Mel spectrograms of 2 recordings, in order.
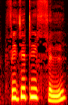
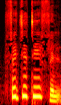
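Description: First: "fidgety" said fij-i-tee, higher; correct pronunciation. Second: "fidgety Phil" with a hard g, fidgeti; "fidgety" said fid-get-ty, the wrong way; wrong pronunciation. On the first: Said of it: "We read it as". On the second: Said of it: "we don't read it as fidgety Phil". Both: Shown as a demonstration.

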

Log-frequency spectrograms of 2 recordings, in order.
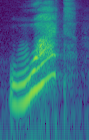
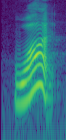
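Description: First: High, rising, incredulous what; dismayed. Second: Quick, raised, louder question; eager. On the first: Miser hears he must work first, dismayed. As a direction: cry it in disbelief. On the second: Miser wants to earn his pies, eager. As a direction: pounce on it eagerly. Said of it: "asked Mister Miser eagerly". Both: A narrator's reading.

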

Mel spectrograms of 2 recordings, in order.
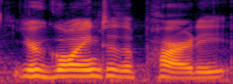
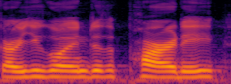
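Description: First: "You're going to the party" with a falling statement tune; statement intonation. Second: Rising question tune on "Are you going to the party?"; question intonation. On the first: Teaching translators, a falling statement tune. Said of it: "It's just the emphasis, the tonality". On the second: Teaching translators, a rising question tune. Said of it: "if you say something like". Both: Shown as a demonstration.

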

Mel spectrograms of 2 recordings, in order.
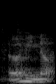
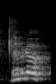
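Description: First: Softer "let me know" at usual pitch; video sign-off. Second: Very high, sing-out "let me know"; video sign-off. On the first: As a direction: drop it back down, much quieter. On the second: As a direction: pitch it way up like signing off a video. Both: Real, not acted. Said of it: "talking like it's the end".

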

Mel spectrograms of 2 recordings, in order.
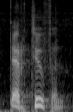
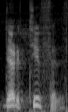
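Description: First: Angry curse. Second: Higher, startled German oath; startled curse. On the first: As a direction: hit it again as a threat. (imprecazione ripetuta, minacciosa) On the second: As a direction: blurt it out in shock, pitched up. (imprecazione sorpresa, più acuta) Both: A narrator's reading.

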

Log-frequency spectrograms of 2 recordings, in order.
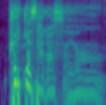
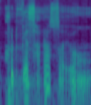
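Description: First: Said in the usual way. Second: A soft, breathless whisper repeating "그렇게 살았어요"; a resigned, whispered "그렇게 살았어요"; whispered echo. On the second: Real, not acted.

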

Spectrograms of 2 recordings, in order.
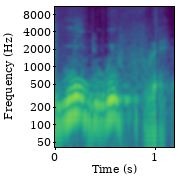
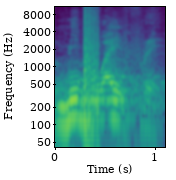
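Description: First: "midwifery" with a short i, as mid-WIFF-ree; correct pronunciation. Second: "midwifery" said as mid-WIFE-ree; mispronunciation. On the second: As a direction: say midwifery with the word "wife" inside it. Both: Shown as a demonstration. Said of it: "African mispronunciation".

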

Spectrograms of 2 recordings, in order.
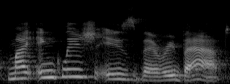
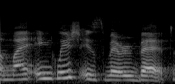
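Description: First: Slow "My English is very bad" with open æ in bad; correct E bẹt bad. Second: Slow "My English is very bad", bad said "bed"; wrong bad as bed. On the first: Teacher gives students an example, slow with open "bad". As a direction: say it slowly, widening the vowel of "bad". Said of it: "Tiếng Anh của tôi rất là tệ". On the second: Teacher shows what not to say, slow, "bad" as "bed". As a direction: narrow the vowel of "bad" to e, speaking slowly. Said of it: "mình không thể nói là". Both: Shown as a demonstration.

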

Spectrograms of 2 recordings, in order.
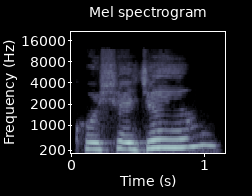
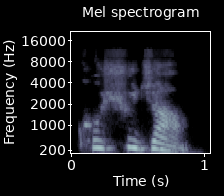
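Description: First: Koşacağım in full, ko-sha-ja-ım; written form. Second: Koşacağım as ko-shu-jam, softer; spoken contraction. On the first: Teacher shows what to avoid, full koşacağım. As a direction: sound out all of koşacağım. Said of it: "değil". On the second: Teacher corrects, koşacağım as koşucam. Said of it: "Koşacağım değil". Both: Shown as a demonstration.

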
